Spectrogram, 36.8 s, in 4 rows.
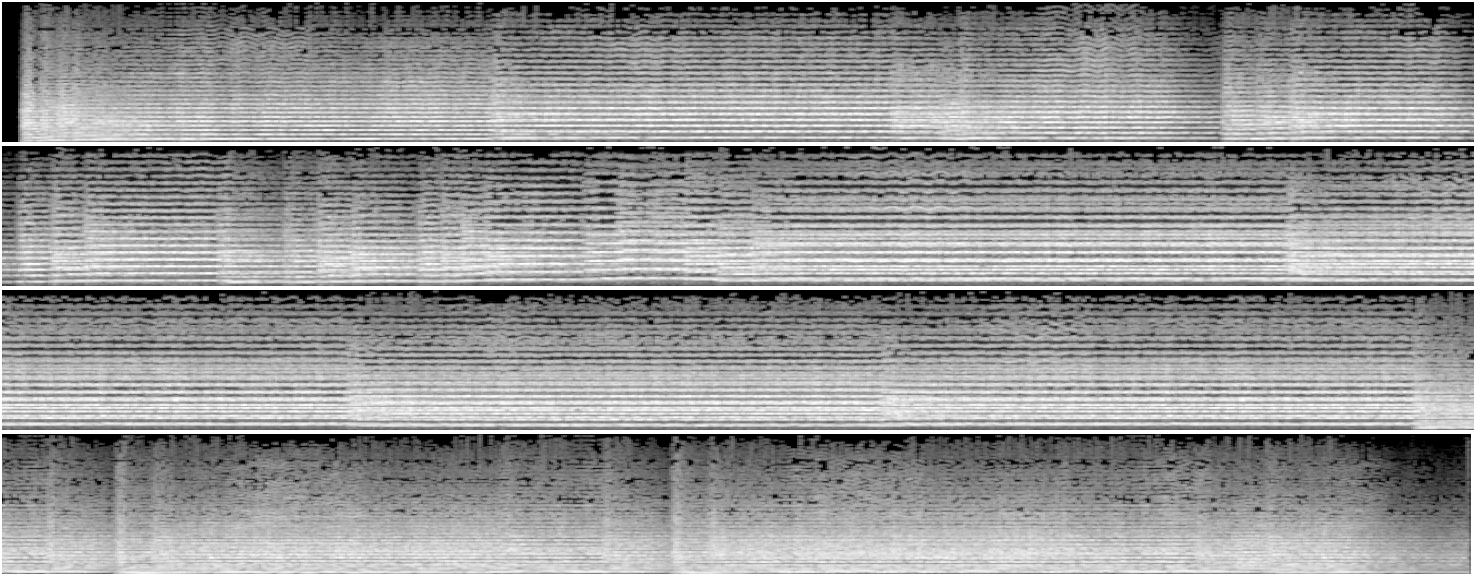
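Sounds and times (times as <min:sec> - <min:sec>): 
strings: 0:00.1 - 0:36.7.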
